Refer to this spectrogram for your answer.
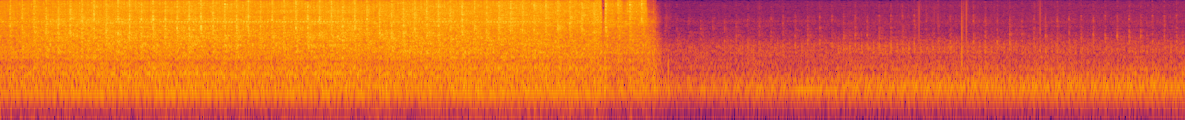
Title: Idle with exhaust leak on downpipe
